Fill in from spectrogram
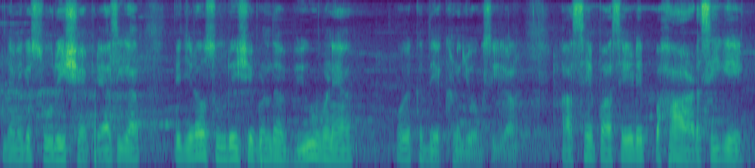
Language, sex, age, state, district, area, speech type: Punjabi, male, 30-45, Punjab, Bathinda, rural, spontaneous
